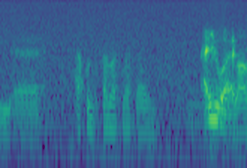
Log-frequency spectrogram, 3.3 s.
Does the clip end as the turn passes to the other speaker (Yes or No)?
Yes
